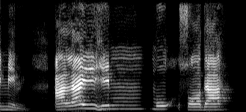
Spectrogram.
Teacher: Dengan memasukkan huruf mim mati ke dalam huruf mim setelahnya yang disertai dengan mendengung. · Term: idgham mimi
